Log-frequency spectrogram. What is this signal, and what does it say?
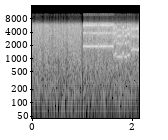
SSTV (slow-scan television), PD 290.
